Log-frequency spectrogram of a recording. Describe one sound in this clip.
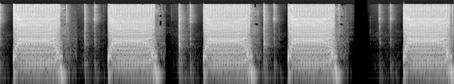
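A short buzzy synth sample plays over and over, each burst ending with a falling pitch.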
